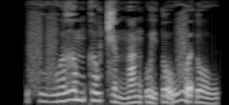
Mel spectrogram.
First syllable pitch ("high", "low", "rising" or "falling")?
low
